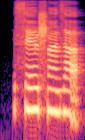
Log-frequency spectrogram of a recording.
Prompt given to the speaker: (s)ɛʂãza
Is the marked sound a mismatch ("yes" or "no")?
no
